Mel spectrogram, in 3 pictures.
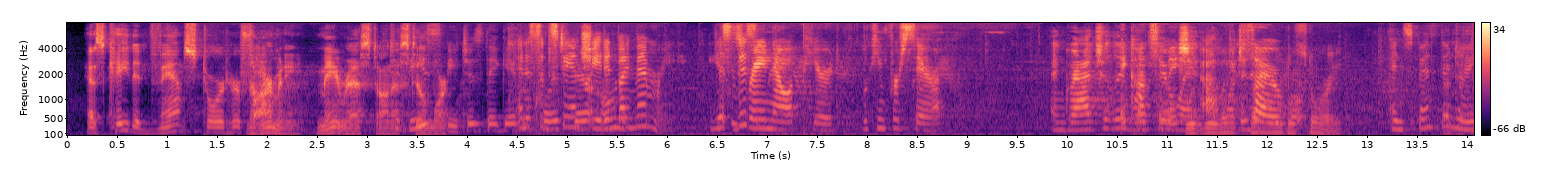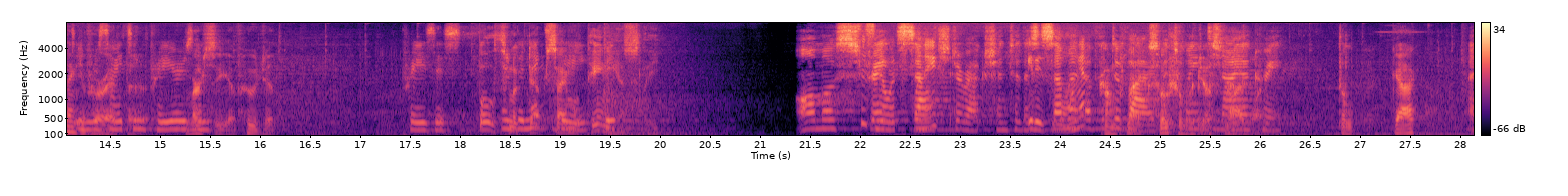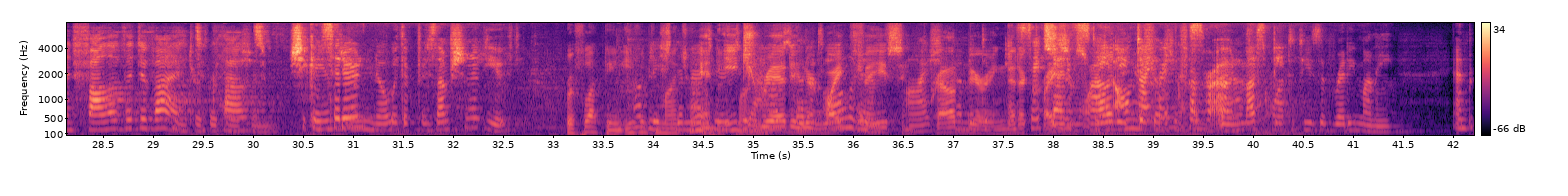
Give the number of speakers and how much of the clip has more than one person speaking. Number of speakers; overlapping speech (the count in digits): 10, about 52%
